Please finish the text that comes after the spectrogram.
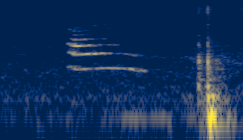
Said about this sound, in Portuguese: Oh, o teu gato está a miar. Pois, eu acho que estava na dúvida se era o meu.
